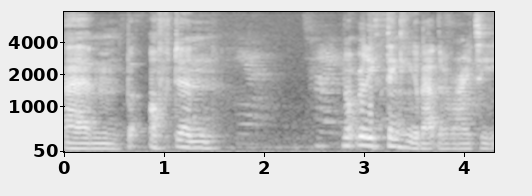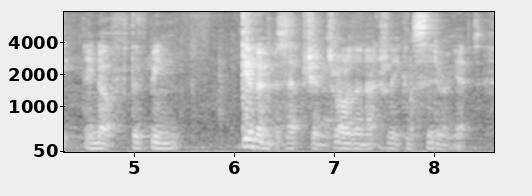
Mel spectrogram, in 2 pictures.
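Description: A man speaks at a medium pitch and a moderate pace, with ordinary pitch variation. Noticeable background noise can be heard. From UK. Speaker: podcast host and wine educator. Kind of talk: interview.

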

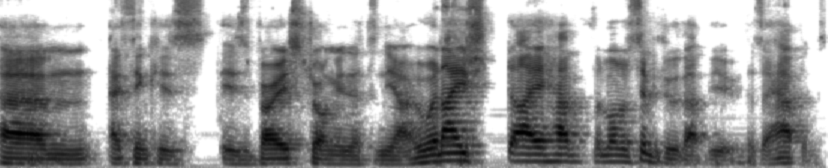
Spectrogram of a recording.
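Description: A man with a British accent talks at a fairly quick pace, with fairly low pitch and lively intonation. His loudness swings widely over a quiet background. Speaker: protest organizer. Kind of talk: interview conversation.

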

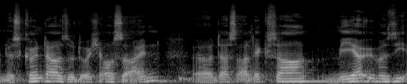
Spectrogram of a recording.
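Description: A man at a fairly slow pace, ordinary pitch variation, audible room echo around him. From Lower Saxony, Germany. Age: 70s. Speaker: retiree, course participant. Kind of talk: interview. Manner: halting, many fillers.

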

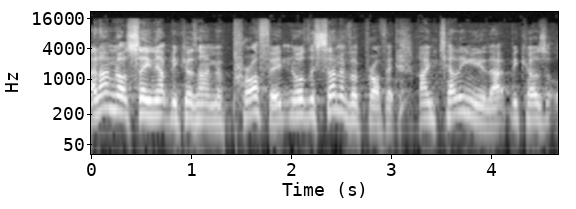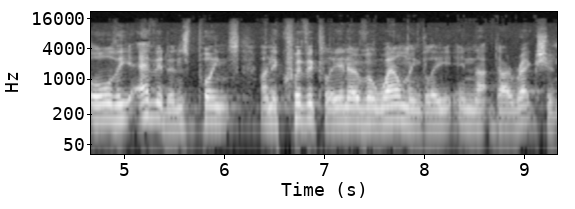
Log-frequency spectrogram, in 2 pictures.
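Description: Against a quiet background, a man with an English accent talks at a fairly quick pace in a fairly high pitch with lively intonation. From England. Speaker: visiting preacher. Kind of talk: sermon. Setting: church. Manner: hesitant, many fillers.

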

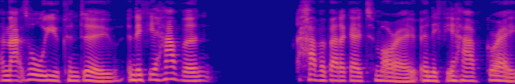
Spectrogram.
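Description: A woman speaks very deep and low, with vocal fry, at a moderate pace. Her intonation is fairly even, her loudness very even, and the background quiet. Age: 50s. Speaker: company chairman. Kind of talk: interview conversation.

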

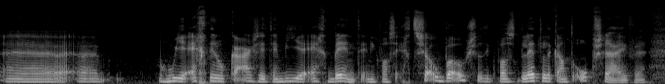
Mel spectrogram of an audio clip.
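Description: A man with a fairly high pitch talks at a moderate pace, using ordinary pitch variation. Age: 50s. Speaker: chemist and business owner. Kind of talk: interview. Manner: halting.

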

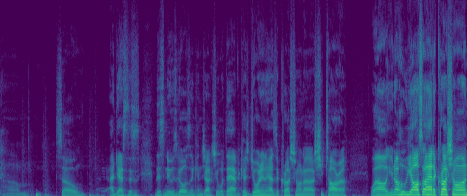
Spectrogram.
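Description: With lively intonation and a bright, sharp tone, a man talks at a moderate pace and a fairly high pitch. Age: 30s. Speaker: podcast co-host. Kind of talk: casual chat.

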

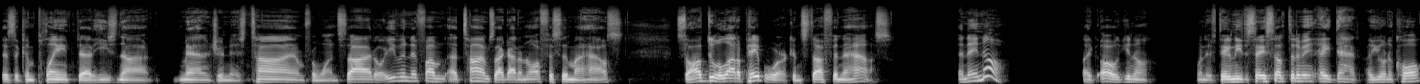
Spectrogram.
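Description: In a normal speaking voice with an American accent, a man talks at a fairly quick pace at medium pitch with ordinary pitch variation, on a very clean recording with a silent background. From New York City. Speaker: construction and millwork business owner. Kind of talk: casual interview.

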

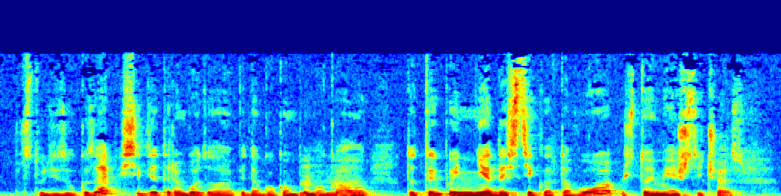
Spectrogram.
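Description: A woman talks fairly quickly in a normal speaking voice, fairly high in pitch, with fairly even intonation. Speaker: podcast host. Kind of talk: casual interview chat.

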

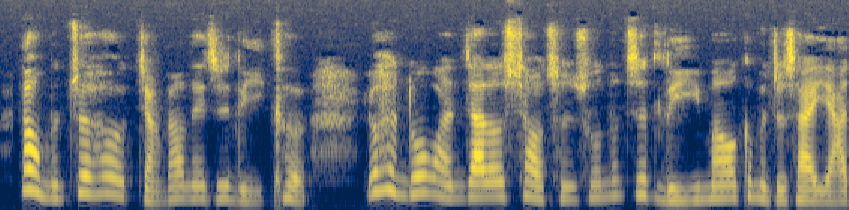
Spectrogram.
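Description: Her pitch fairly high and varying in an ordinary way, a woman speaks fairly quickly in a playful, animated tone, recorded dry and close with no echo. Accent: Taiwanese. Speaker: tech news podcast host. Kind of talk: news roundup, casual.

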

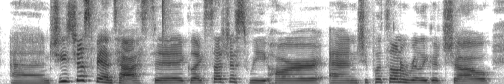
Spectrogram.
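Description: A woman speaks with an American accent in a bright, sharp tone at medium pitch. Her pace is moderate, and her pitch varies in an ordinary way. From Pennsylvania (Philadelphia suburbs). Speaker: pole dancer. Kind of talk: casual chat.

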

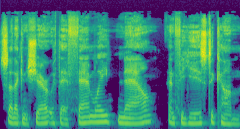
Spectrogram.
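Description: In a very clean recording with a silent background, a man with an Australian accent talks at a moderate pace in a somewhat breathy voice. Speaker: podcast host.

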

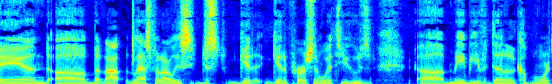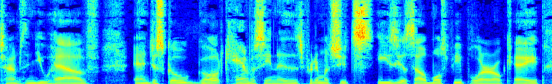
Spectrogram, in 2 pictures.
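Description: Speaking at a fairly quick pace, a man keeps a dark, mellow tone at a very even loudness. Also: medium pitch for a man, ordinary pitch variation. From US Midwest, southeastern Michigan. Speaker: podcast host. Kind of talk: casual chat. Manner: rambling, filler-heavy.

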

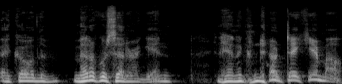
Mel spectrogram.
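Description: Somewhat breathy, a man speaks in a fairly high voice with ordinary pitch variation. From coastal Maine. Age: 60s. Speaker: retired Coast Guard member. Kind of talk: storytelling interview. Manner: halting, repetitive.

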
